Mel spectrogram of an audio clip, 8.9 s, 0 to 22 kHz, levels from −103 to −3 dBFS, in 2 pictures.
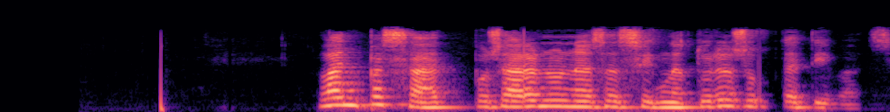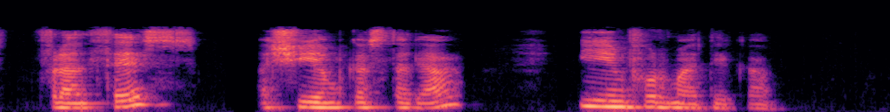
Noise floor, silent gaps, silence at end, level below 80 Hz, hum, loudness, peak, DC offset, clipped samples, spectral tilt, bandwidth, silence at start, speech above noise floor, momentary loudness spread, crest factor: -80 dBFS; 5.61-5.73 s; 0.6 s; -62 dBFS; none; -25 LUFS; -6 dBFS; under 0.1%; under 0.1%; -4 dB/octave; 8 kHz; 1.6 s; 55 dB; 22 LU; 20 dB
